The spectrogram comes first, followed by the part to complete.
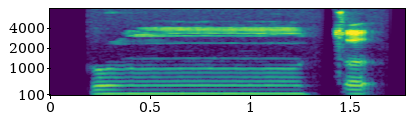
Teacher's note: इख्फा के माने होते छुपाना, यानी आवाज़ को नाक के अंदर छुपाना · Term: इख्फा हकीकी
